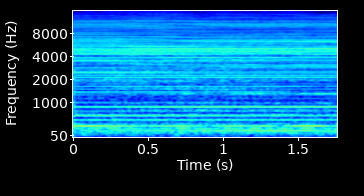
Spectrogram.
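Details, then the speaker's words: Nyko intercooler add-on cooling fan on a PS4, about a month old, makes a steady high-pitched buzzy whir with a rough scratchy grinding edge when started after sitting 12–20 hours; tapping sometimes helps. Owner suspects a defective unit. "this thing makes crazy noises after it's been sitting after 20 12 hours or whatever"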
